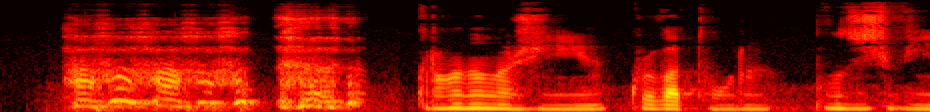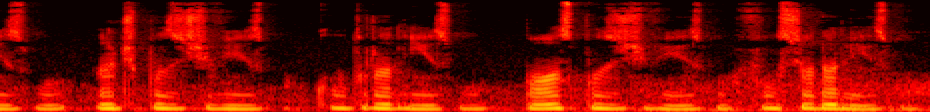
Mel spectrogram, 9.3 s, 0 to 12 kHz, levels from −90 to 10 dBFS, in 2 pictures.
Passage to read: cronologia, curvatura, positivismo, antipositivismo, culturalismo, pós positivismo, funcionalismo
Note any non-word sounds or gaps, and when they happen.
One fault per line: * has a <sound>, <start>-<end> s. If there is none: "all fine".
* has a laugh, 0.3-1.9 s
